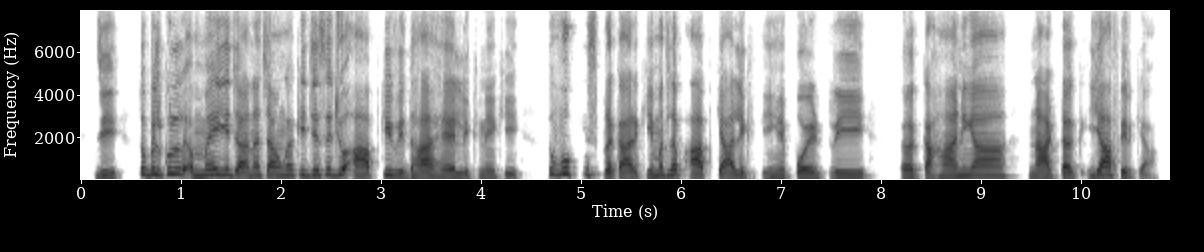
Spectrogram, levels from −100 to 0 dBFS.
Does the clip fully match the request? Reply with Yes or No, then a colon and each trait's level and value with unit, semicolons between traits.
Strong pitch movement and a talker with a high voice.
No: average, 3.9 semitones; high, 200 Hz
